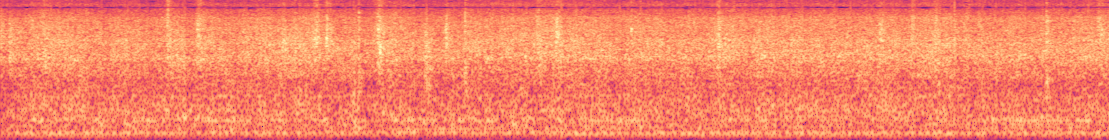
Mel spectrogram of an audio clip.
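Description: Mercedes-Benz Actros SLT truck's diesel engine running as a steady drone, heard inside the cab, with scattered light clicks and rattles as it rolls along a gravel track.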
